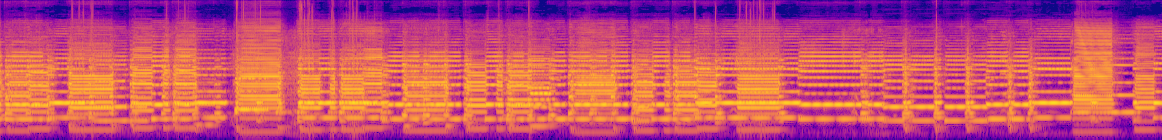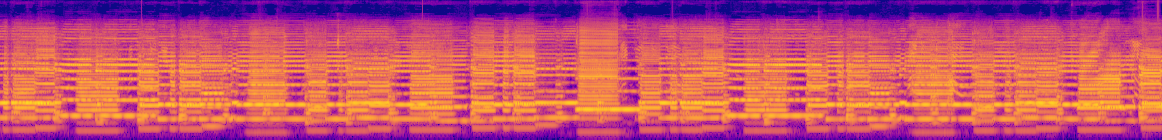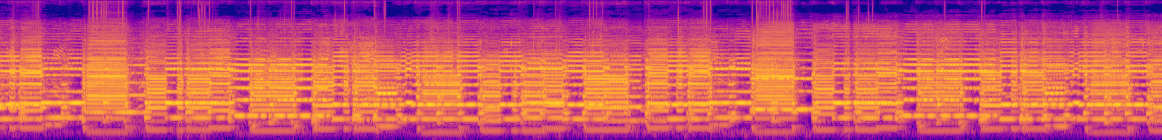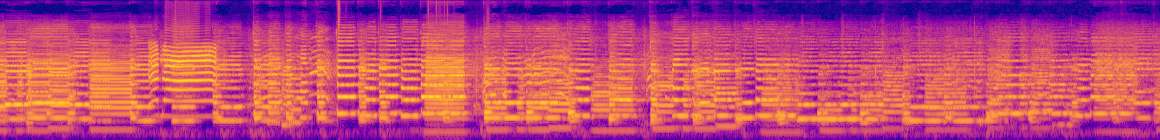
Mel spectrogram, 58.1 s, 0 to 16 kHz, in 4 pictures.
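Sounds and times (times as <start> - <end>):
instrumental accordion-like music: 0.0 - 58.0.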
